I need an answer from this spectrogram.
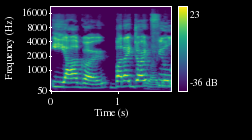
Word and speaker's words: Iago: I've always had like different pronunciations. I tend to say Iago, but I don't feel like that there's a preference personally like e either or for me is fine.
